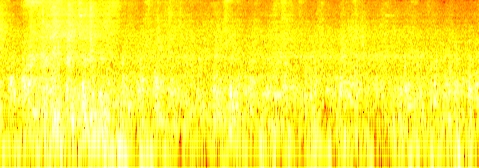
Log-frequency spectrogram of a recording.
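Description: MMTS suburban electric local train running along the track, its wheels on the rails heard loudly through the open doorway.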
